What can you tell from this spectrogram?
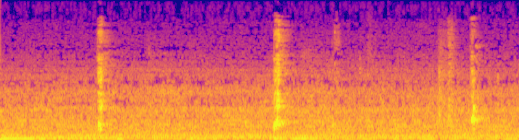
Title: Girl gets hiccups from soda.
